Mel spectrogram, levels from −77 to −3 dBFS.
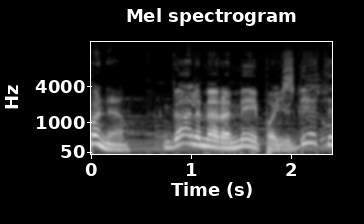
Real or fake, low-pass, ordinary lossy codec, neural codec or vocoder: real; 14.4 kHz; Opus, 24 kbps; none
